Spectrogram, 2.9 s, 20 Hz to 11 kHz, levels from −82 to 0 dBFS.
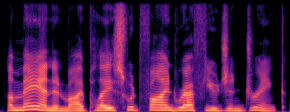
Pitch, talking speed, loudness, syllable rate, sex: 230 Hz, 205 wpm, -17 LUFS, 4.8 syllables/s, female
